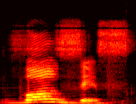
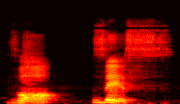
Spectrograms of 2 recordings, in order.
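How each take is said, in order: First: Said in the usual way. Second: "Vozes" in two beats, "Vo", long pause, "zes"; split into syllables. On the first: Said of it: "Quantas sílabas nós temos?". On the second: Shown as a demonstration. Teacher answering the syllable count, "Vozes" syllable by syllable. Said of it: "Duas sílabas".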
